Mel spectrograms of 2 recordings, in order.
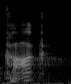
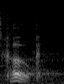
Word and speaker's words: Koch: Her name is Christina Koch. That's right. I've been saying it wrong all day. It's Coke. It's like C-O-K-E, but she spells it K-O-C-H.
